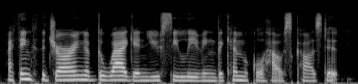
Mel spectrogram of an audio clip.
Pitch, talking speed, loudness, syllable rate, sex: 185 Hz, 250 wpm, -20 LUFS, 6.7 syllables/s, female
